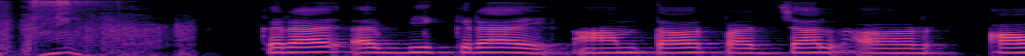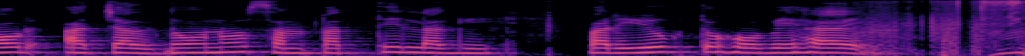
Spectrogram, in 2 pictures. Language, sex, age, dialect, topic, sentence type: Magahi, female, 41-45, Southern, banking, statement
